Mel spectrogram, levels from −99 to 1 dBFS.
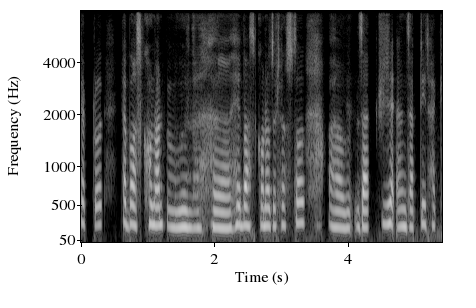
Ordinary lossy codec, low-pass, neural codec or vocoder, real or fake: none; none; codec, 16 kHz, 0.8 kbps, ZipCodec; fake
